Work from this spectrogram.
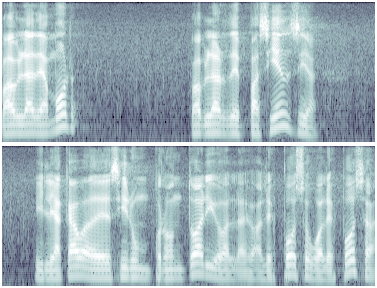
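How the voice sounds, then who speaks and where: At a moderate pace, a man with a medium pitch uses lively intonation, leaving long, frequent pauses. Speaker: pastor and Bible teacher, preacher. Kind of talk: church teaching class, sermon-like lecture. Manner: conversational, earnest, preachy.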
